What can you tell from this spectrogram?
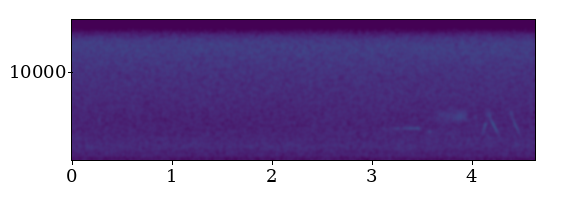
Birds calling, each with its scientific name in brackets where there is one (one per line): White-crowned Sparrow (Zonotrichia leucophrys)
